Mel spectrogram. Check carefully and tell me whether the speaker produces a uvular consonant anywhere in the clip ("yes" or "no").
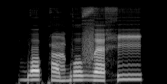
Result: no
